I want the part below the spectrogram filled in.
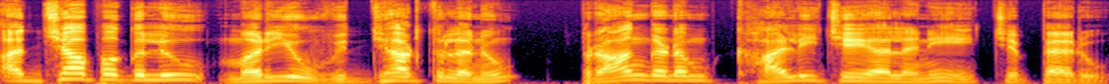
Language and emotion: Telugu, neutral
